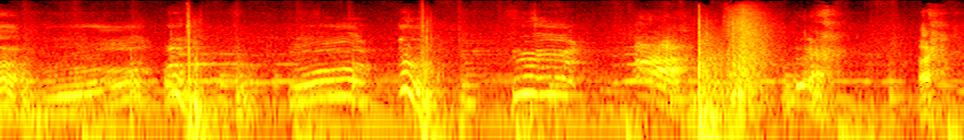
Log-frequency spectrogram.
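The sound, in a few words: door being broken down in a radio drama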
